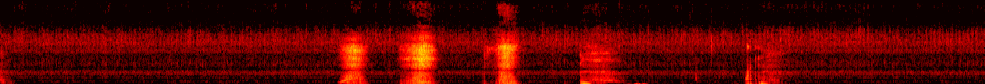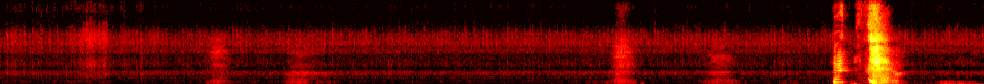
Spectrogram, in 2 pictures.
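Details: Several short sniffs and stifled sneezes ending in one loud full sneeze, in a quiet room, from a person with an intense cold with body aches, chills, fever and coughing.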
